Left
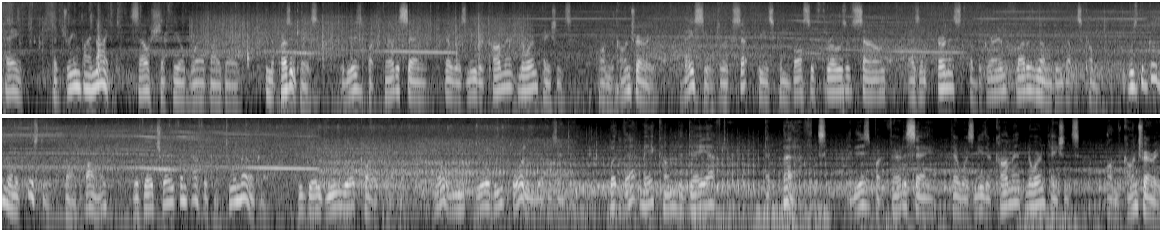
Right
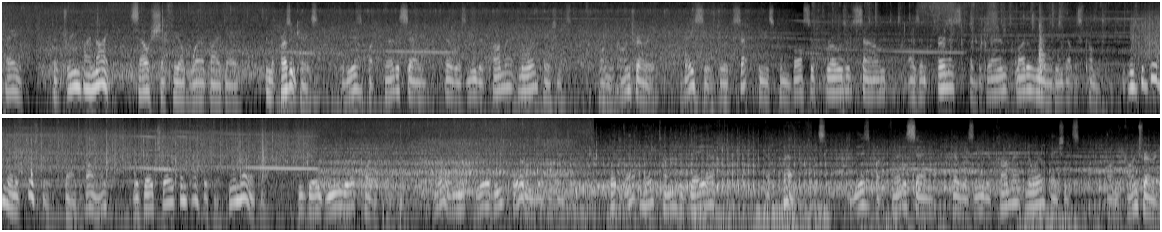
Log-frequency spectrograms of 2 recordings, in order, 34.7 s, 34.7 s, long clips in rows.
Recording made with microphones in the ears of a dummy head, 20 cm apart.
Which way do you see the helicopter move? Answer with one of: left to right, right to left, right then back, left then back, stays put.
left to right.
